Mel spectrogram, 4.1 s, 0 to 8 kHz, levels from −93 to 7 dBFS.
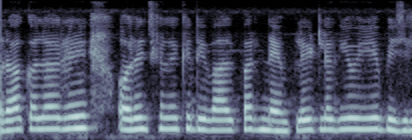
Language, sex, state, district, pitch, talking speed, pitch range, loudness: Hindi, female, Bihar, Samastipur, 235 Hz, 215 wpm, 220-240 Hz, -15 LUFS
